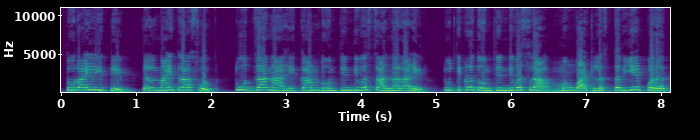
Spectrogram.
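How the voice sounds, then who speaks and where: A woman voicing a sharp-tongued middle-aged mother-in-law who scolds and taunts. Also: very high-pitched, steady tone, normal speed, hardly any pauses. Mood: scolding.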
